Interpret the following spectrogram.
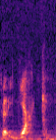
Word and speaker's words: Yark: Pour être plus exact, le nom de cette créature se prononce Yark.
